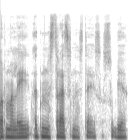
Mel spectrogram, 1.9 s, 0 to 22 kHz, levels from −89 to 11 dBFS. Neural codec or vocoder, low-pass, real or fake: none; 14.4 kHz; real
